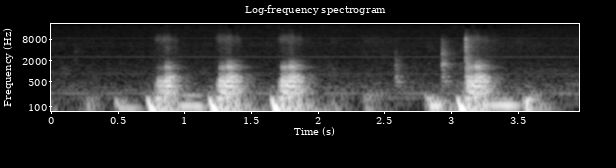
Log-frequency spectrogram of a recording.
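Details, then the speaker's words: Home-stereo subwoofer playing music: each bass hit brings a buzzy, rumbling rattle over the note instead of a clean thump; the paper cone is split around its edge. "you hear that rumbling that's the problem i just have some free youtube music blaring to it right now i have to put something on the back of it so it doesn't break off the cord going to it but you can hear the rattle in there so that's what's wrong with it"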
